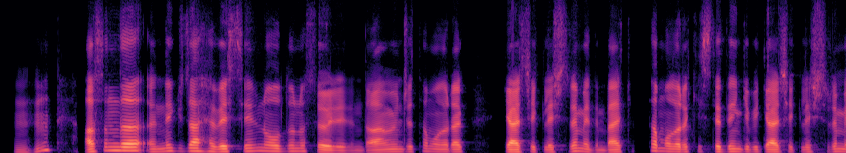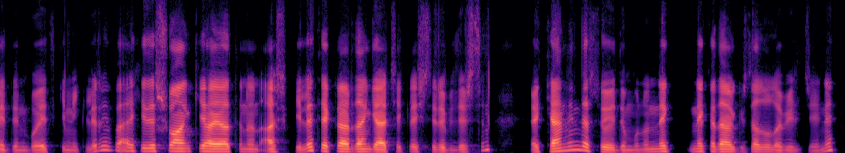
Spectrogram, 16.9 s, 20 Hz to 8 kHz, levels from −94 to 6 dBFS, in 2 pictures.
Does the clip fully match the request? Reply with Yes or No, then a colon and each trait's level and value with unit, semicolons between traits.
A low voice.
Yes: low, 125 Hz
